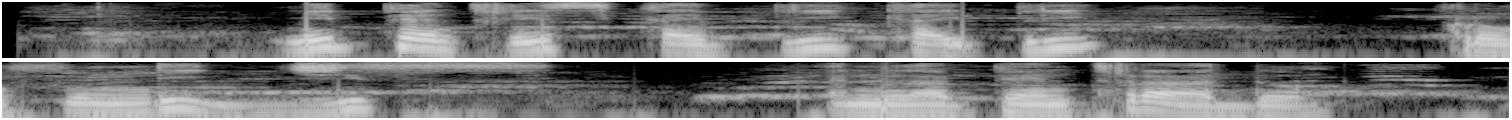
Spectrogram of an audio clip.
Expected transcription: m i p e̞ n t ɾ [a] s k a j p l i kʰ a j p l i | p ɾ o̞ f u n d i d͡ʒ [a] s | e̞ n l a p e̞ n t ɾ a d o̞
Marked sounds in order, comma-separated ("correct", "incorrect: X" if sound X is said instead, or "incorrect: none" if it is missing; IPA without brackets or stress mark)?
incorrect: i, incorrect: i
